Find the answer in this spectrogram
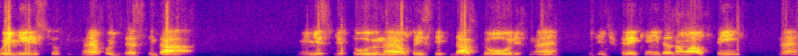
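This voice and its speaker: The man's voice sits fairly high in pitch. He talks at a fairly slow pace with fairly even intonation. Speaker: Bible school teacher. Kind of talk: online Bible class lecture. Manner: hesitant, repeats words.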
